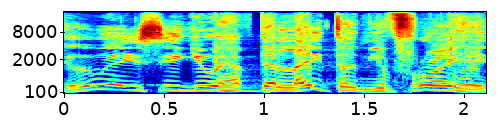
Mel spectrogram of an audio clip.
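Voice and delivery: put-on weak, half-hearted Indian accent. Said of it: "I can't even do a fucking Indian accent".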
